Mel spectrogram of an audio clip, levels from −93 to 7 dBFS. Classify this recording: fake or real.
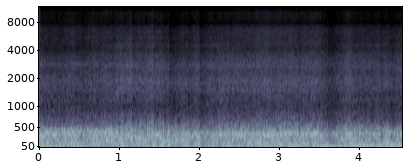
real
